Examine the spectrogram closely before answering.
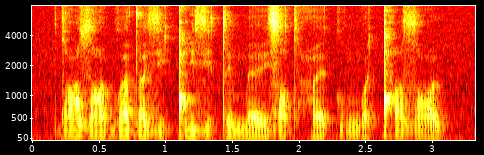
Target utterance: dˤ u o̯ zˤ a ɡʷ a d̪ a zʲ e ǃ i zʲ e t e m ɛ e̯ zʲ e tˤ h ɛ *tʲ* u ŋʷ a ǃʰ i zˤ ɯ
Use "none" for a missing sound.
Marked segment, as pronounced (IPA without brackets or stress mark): k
